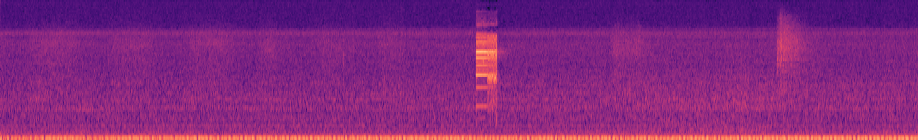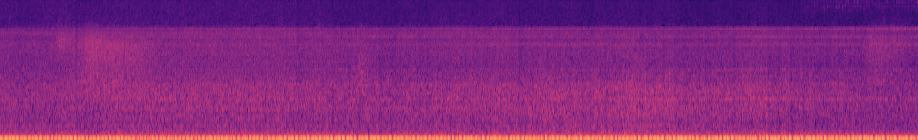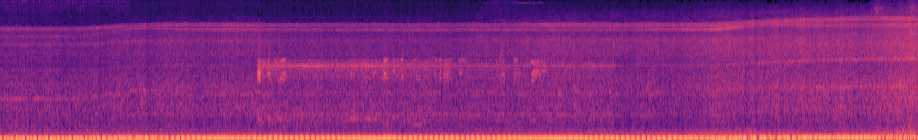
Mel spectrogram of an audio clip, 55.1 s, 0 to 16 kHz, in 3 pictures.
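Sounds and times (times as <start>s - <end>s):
diesel locomotive engine rumbling: 0.0s - 55.0s
high steady tone: 9.5s - 10.2s, 40.7s - 50.8s.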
